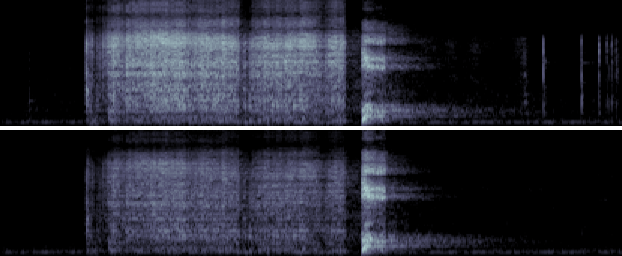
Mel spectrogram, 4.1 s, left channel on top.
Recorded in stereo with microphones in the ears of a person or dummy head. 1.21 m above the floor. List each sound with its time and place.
0.6 s tearing paper: 35° left (ahead or behind), 0.5 m
2.4 s a gasp: 15° right (ahead or behind), 0.6 m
